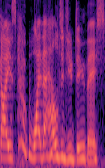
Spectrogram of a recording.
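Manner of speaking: imitated raging angry rant. Retelling a raging message to a group chat: imitating own angry message. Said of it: "the raging messages that I put in our group chat".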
